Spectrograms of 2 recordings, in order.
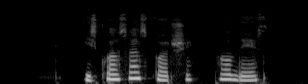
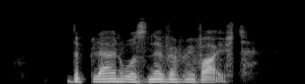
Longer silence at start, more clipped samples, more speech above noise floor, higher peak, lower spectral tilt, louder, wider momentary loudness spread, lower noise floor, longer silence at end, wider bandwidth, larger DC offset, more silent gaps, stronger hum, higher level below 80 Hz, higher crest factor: first, 0.85 s vs 0.65 s; neither; second, 31 dB vs 47 dB; about the same, -8 dBFS vs -6 dBFS; about the same, -7 dB/octave vs -6.5 dB/octave; second, -25 LUFS vs -22 LUFS; about the same, 12 LU vs 14 LU; second, -55 dBFS vs -69 dBFS; about the same, 0.5 s vs 0.5 s; first, 11.5 kHz vs 9 kHz; neither; neither; neither; about the same, -60 dBFS vs -62 dBFS; about the same, 18 dB vs 18 dB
